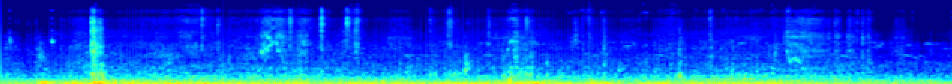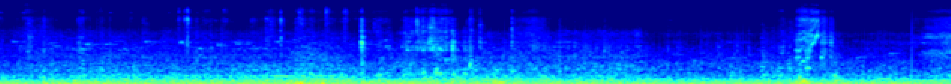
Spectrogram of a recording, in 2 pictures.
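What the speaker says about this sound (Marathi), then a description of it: "गाडी पार्क करूया" A car heard from inside while driving and being parked at an office, with a steady low engine and road rumble that eases off partway through, with scattered creaks and clicks on top.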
